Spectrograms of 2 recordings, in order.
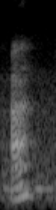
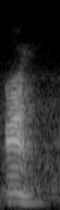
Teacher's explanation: A biasa. Yang kedua ada ain, agak ke dalam, makharijul hurufnya agak ke dalam.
